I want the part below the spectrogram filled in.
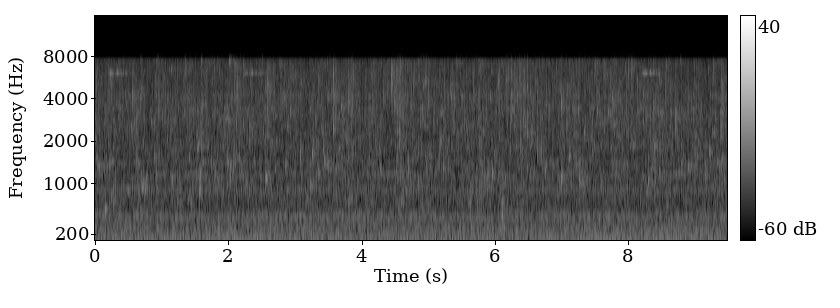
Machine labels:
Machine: pump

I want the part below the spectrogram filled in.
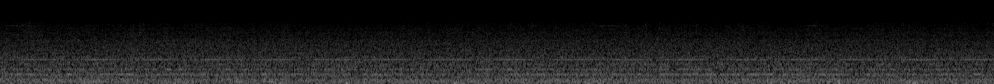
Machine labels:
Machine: fan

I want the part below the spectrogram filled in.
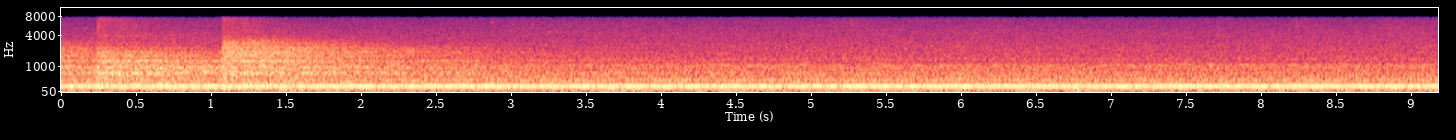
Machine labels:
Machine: pump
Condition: normal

